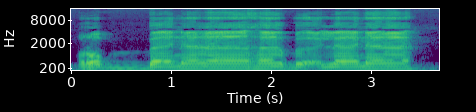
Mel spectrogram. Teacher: Halus saja pantulan bunyi huruf ba tu. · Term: qalqalah sugra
